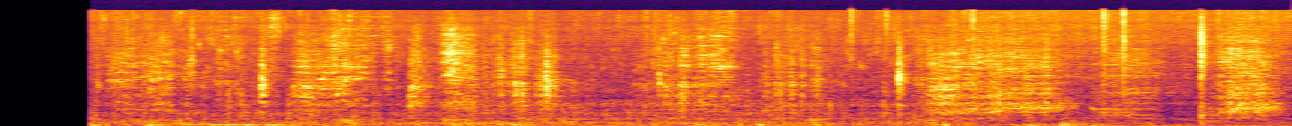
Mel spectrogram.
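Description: A metal spatula stirring a wet, sticky mixture in a large metal wok for biko: liquid sloshing, with irregular scrapes and sharp clicks of the spatula against the pan. The sound starts abruptly about half a second in.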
